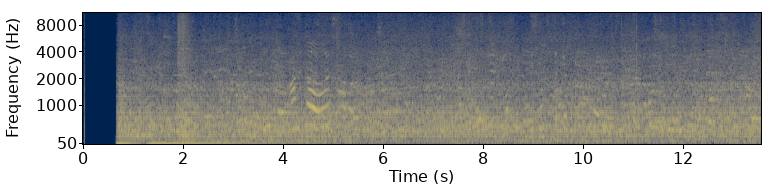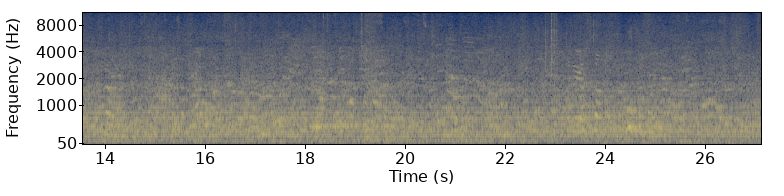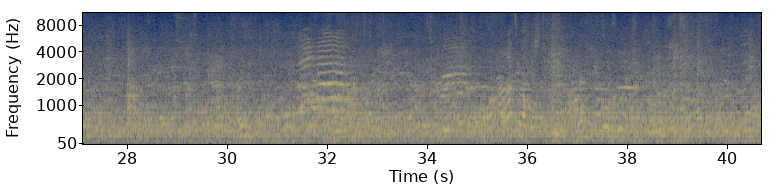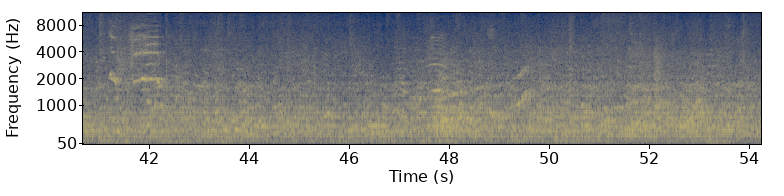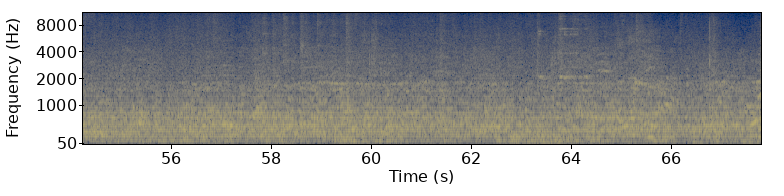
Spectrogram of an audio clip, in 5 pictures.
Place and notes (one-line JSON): {"title": "National amusement park, Ulaanbaatar, Mongolei - food court 2", "date": "2013-06-01 15:30:00", "description": "another recording some seconds later", "latitude": "47.91", "longitude": "106.92", "altitude": "1292", "timezone": "Asia/Ulaanbaatar"}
